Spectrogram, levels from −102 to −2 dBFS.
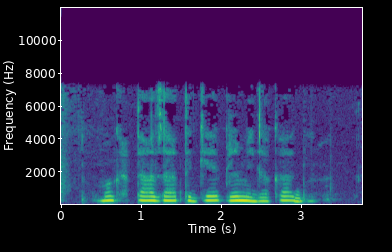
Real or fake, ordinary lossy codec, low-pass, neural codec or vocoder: real; MP3, 96 kbps; 7.2 kHz; none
